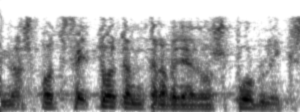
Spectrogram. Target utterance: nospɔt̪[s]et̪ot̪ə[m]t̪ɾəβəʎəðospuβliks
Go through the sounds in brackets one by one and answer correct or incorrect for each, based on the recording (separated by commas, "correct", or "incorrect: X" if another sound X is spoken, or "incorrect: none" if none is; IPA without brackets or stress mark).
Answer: incorrect: f, correct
